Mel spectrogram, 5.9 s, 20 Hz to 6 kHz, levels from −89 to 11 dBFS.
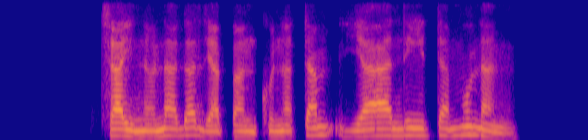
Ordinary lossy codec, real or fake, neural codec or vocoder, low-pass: Opus, 32 kbps; fake; codec, 16 kHz, 1.1 kbps, Voila-Tokenizer; 5.4 kHz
